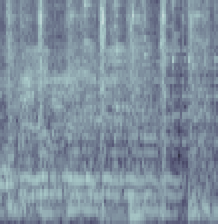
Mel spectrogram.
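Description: Live mariachi band playing: strummed guitars in a steady rhythm over plucked guitarrón bass notes, with a melody held with a wavering vibrato above them.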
